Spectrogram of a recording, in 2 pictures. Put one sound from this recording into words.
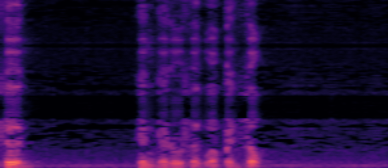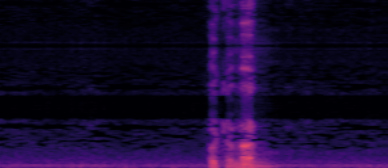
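An elderly man speaks calmly in short phrases, with long pauses.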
